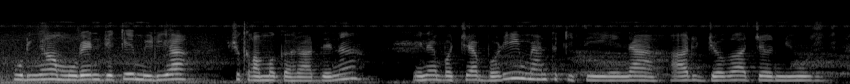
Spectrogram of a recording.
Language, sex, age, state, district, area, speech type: Dogri, male, 45-60, Jammu and Kashmir, Jammu, urban, spontaneous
